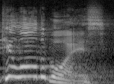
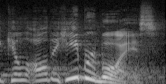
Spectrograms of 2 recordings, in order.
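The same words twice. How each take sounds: First: Slow, very high shout leaning on ALL; stress on ALL. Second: Loud, high shout with HEBREW punched; stress on HEBREW. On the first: Lecturer quotes what was really said, shouting with stress on all. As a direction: stretch out ALL in a loud mock decree. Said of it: "He said". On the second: Lecturer supplies the decree's forgotten word, shouting with stress on Hebrew. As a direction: hit the word Hebrew hard in a shouted order. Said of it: "He forgot to say". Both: Shown as a demonstration.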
